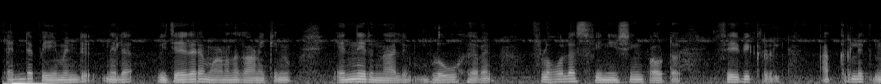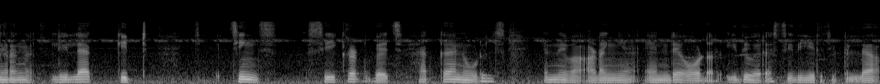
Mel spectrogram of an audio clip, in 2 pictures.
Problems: constant background noise, low volume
